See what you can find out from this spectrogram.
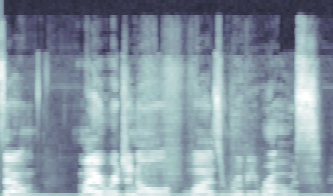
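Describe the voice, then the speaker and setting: A woman's voice: medium pitch, takes it slowly. A woman talking casually as a panel show co-host, with a faint background hum.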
